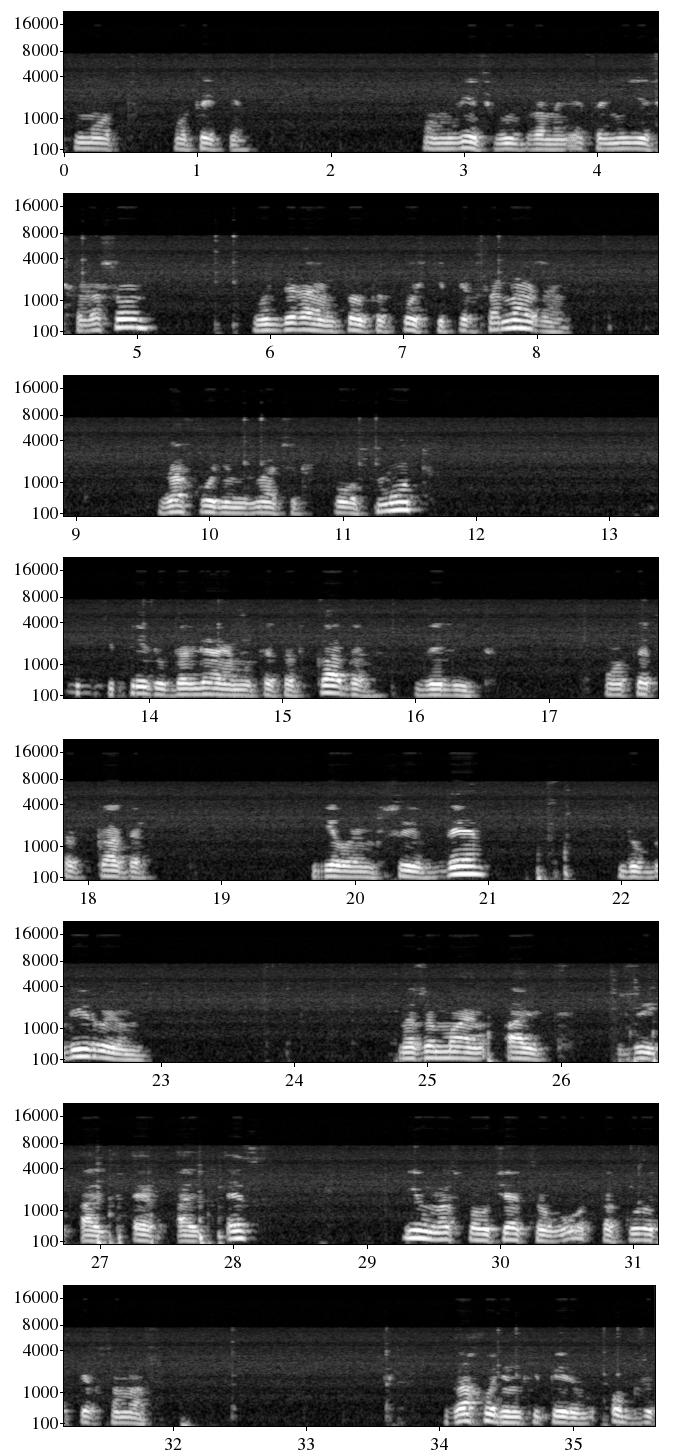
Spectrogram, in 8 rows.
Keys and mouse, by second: 4.4 click, 5.4 click, 7.7 click, 10.3-11.3 drag, 13.9-14.5 drag, 15.8 Delete, 17.2-17.7 drag, 21.4 shift+d, 24.1 click, 26.6 alt+g, 27.2 alt+r, 27.8 alt+s, 29.4-30.9 middle drag, 32.5-33.6 middle drag, 34.5-35.5 drag.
